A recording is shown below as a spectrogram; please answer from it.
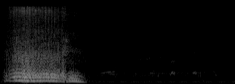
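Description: A man's breathy, blown vocal noise, held for just under a second on a steady low pitch that drops as it fades out.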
